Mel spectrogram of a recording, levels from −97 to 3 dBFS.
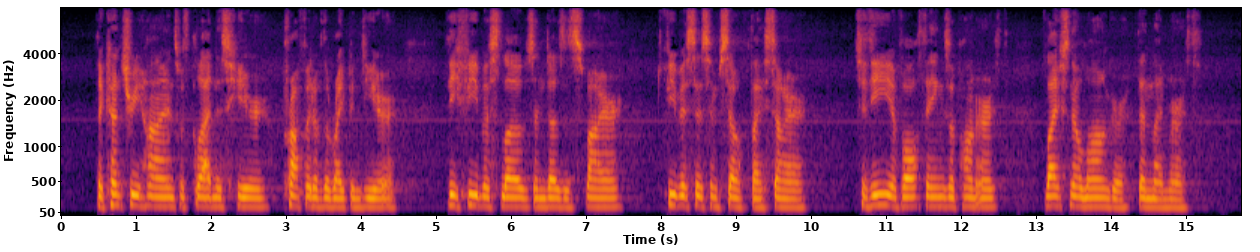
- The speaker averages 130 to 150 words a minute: Yes, slow, 135 wpm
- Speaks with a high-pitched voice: No, low, 130 Hz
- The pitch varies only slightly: Yes, narrow, 1.6 semitones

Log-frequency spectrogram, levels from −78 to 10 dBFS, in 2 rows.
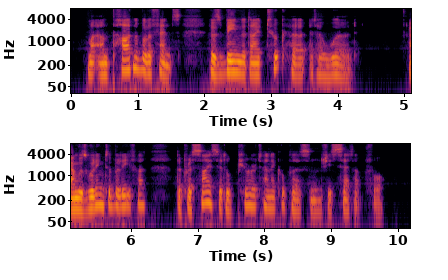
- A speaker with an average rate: Yes, average, 160 wpm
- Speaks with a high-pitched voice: No, low, 125 Hz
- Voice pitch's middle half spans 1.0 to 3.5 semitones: No, average, 4.1 semitones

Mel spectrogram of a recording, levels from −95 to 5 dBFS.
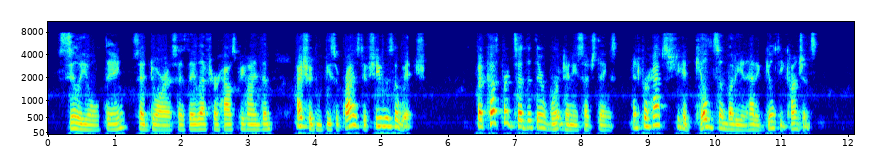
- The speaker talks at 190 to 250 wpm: Yes, fast, 205 wpm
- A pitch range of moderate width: No, wide, 6.5 semitones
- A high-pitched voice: No, medium, 160 Hz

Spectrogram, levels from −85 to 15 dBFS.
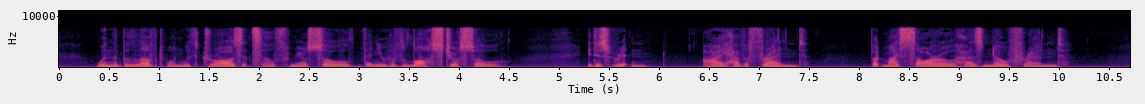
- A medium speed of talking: Yes, average, 155 wpm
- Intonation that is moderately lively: No, narrow, 2.0 semitones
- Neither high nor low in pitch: Yes, medium, 155 Hz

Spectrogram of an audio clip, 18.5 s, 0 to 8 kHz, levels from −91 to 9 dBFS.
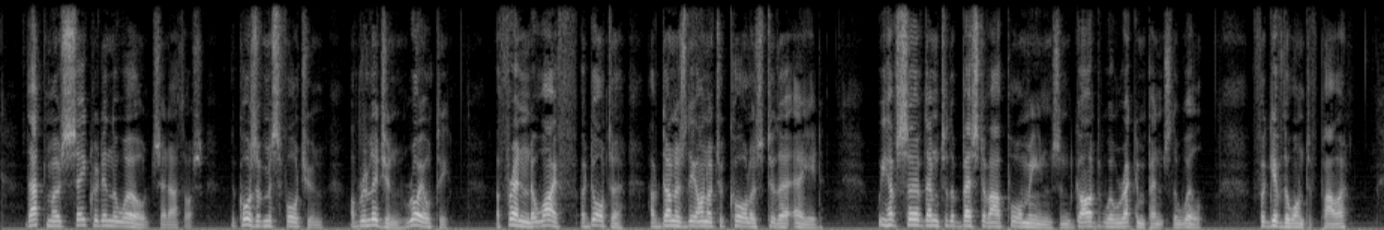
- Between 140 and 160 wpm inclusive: No, average, 175 wpm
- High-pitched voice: No, medium, 145 Hz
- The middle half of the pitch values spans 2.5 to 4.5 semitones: No, average, 5.3 semitones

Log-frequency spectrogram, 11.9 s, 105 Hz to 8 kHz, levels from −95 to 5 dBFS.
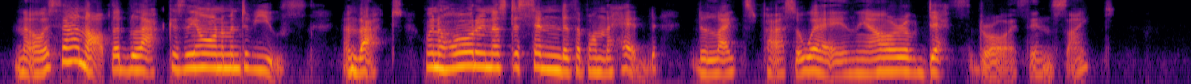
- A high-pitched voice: Yes, high, 220 Hz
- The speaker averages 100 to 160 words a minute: Yes, average, 145 wpm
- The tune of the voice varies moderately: Yes, average, 4.2 semitones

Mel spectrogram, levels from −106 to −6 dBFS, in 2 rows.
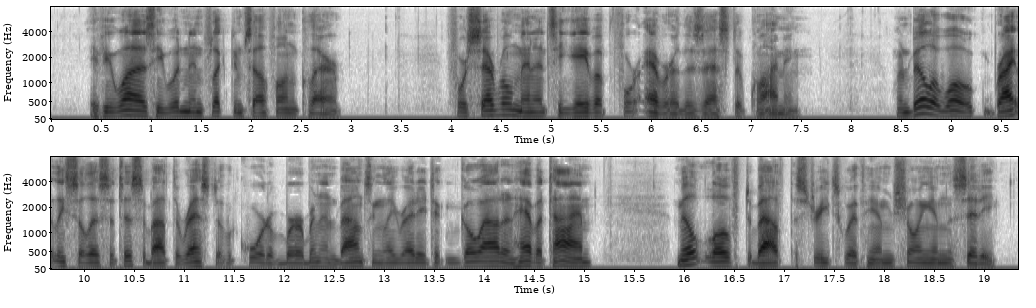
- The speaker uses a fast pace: No, average, 165 wpm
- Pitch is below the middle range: Yes, low, 105 Hz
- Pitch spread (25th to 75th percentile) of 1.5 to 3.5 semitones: Yes, average, 2.7 semitones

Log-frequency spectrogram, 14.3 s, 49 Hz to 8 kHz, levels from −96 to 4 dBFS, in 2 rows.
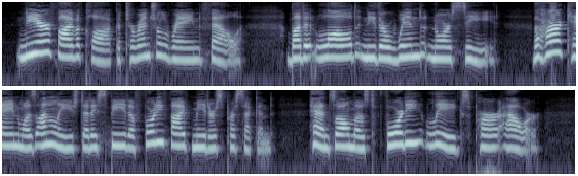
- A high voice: Yes, very high, 270 Hz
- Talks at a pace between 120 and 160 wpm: Yes, average, 140 wpm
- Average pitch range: Yes, average, 3.0 semitones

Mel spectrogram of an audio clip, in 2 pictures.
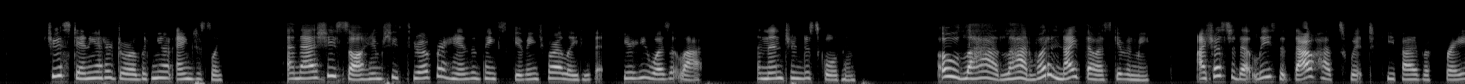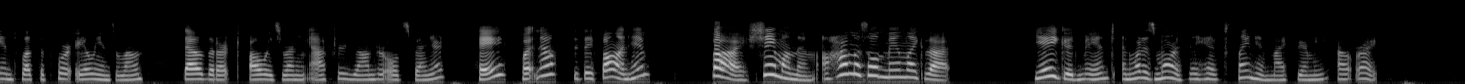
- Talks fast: Yes, fast, 220 wpm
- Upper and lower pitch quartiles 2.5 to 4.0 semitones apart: No, average, 4.5 semitones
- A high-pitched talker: Yes, very high, 255 Hz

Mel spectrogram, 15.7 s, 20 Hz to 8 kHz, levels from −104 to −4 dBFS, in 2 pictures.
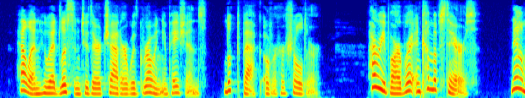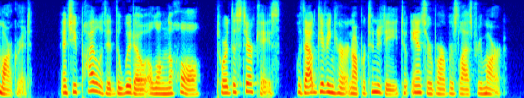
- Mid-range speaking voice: Yes, medium, 180 Hz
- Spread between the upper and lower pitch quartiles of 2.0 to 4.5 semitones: No, average, 5.0 semitones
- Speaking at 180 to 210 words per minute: No, average, 165 wpm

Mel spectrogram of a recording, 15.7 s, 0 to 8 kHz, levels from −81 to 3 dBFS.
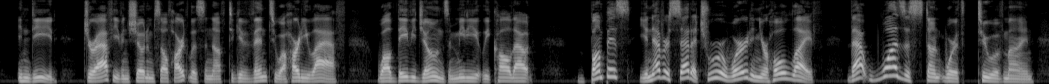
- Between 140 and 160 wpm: Yes, average, 150 wpm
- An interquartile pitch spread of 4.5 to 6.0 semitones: Yes, average, 5.2 semitones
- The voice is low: Yes, low, 120 Hz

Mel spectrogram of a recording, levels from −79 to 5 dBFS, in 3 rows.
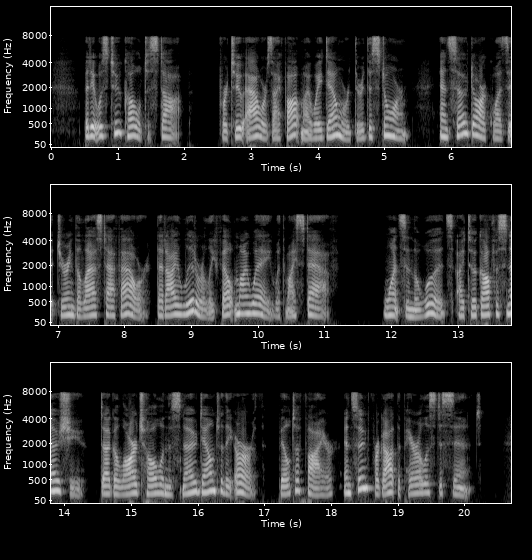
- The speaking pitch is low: No, medium, 185 Hz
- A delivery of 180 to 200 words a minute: Yes, average, 190 wpm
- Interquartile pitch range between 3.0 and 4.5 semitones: Yes, average, 3.8 semitones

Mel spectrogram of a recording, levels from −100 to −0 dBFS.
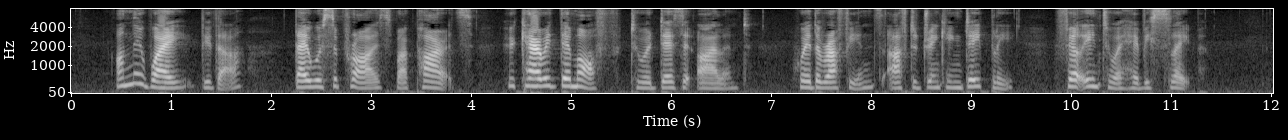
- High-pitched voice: Yes, high, 215 Hz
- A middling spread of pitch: Yes, average, 3.8 semitones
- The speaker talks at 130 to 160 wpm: Yes, average, 140 wpm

